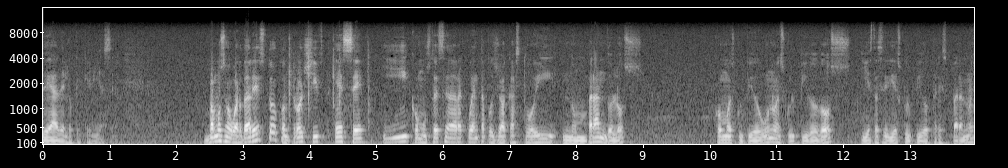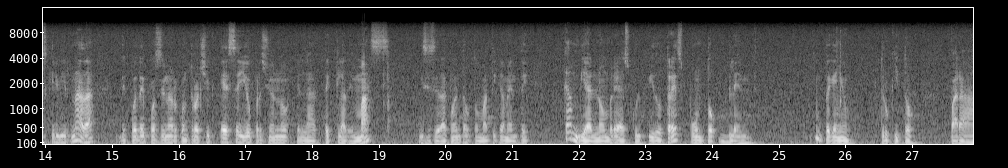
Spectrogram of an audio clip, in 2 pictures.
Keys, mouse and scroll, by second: 4.5 ctrl+shift+s, 19.1 KP_Add, 25.9 KP_Enter.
